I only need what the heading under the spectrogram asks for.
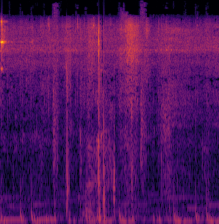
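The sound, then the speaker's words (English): Footsteps crunch along a path at a steady walking pace, each step a crisp, hollow knock, with a few irregular shuffles as the walker steps around horse droppings. “I'm stepping around some horse poop here.”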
